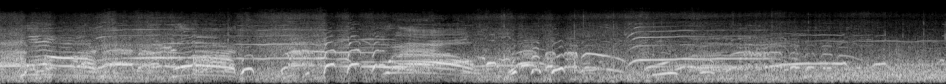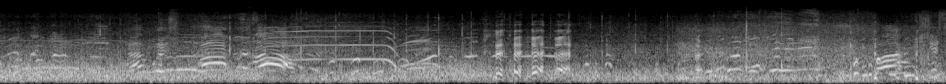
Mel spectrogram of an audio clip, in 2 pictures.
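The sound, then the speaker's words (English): A boat being paddled in across the water during a surfing session, with a steady wash of water and wind noise beneath loud, overlapping chatter from several voices throughout. “It even starts off, I love the narration on the boat. I guess someone's like, "Oh, look at the condor," as you're paddling in.”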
